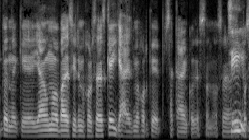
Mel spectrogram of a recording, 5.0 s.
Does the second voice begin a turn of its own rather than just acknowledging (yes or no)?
no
